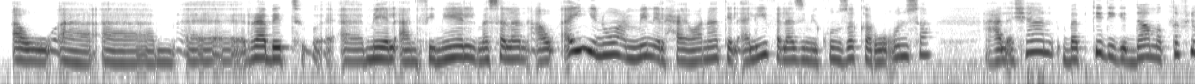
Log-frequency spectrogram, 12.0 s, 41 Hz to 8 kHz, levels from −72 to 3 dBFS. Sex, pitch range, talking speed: female, 180-245 Hz, 100 wpm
